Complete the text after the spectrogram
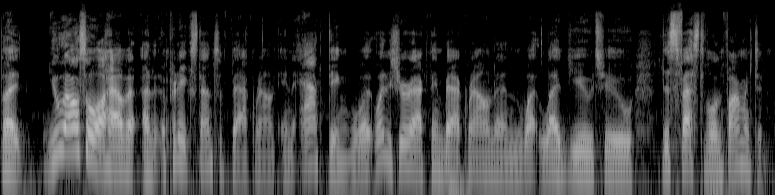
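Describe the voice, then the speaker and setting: Man, TV talk show host, slightly high pitch, interview style. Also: sing-song, fairly quick, few pauses.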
